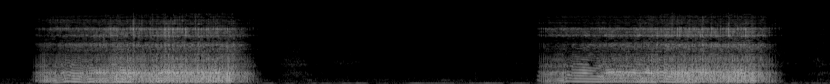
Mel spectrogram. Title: the largest snoring in the world ever#beautycolor #viralvideo#viralshort #shorts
